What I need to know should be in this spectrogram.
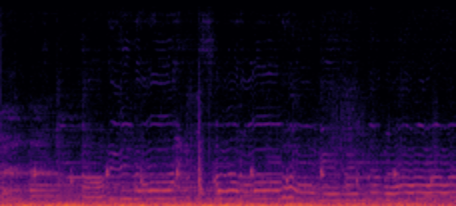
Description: The noise inside a car. There is no code.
